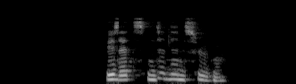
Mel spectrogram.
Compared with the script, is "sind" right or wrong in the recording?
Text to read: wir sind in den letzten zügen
wrong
